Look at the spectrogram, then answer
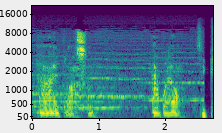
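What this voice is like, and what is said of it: Poor attempt at Scottish accent. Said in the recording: “This is the only attempt he made at a Scottish accent. ... He sucks. ... Sounds terrible.”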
